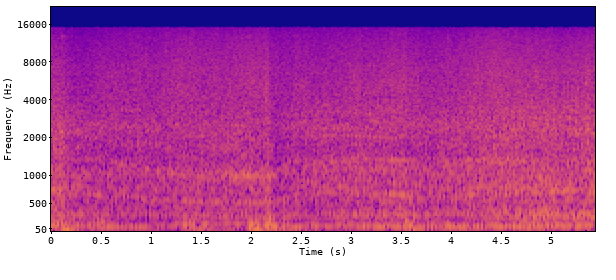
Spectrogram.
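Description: Fast boat's engines running steadily at speed, heard inside the cabin, with the hull thudding on a wave about two seconds in.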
